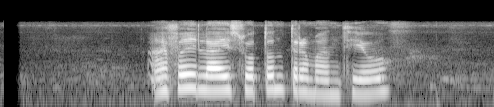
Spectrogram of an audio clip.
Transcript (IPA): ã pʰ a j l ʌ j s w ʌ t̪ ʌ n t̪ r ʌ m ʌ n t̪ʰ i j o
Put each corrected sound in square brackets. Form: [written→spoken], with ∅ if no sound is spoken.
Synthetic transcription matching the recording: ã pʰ [a→ʌ] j l [ʌ→a] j s w ʌ t̪ ʌ n t̪ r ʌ m [ʌ→a] n t̪ʰ i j o

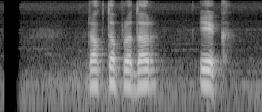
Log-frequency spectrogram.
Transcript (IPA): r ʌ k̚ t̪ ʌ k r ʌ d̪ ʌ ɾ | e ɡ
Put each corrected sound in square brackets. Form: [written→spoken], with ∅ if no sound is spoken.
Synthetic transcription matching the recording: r ʌ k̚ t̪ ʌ [k→p] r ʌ d̪ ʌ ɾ | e [ɡ→k]

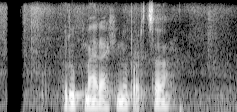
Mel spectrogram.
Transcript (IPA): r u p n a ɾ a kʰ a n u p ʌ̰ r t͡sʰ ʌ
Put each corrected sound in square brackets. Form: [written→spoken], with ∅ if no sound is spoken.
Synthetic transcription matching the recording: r u p [n→m] a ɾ a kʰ [a→i] n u p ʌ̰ r t͡sʰ ʌ

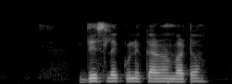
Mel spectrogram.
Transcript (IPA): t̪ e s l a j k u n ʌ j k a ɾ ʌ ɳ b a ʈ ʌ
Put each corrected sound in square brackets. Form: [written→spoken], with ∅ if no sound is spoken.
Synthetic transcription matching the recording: [t̪→d̪] e s l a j k u n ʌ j k a ɾ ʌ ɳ b a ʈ ʌ

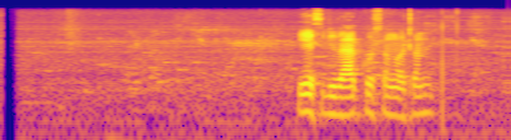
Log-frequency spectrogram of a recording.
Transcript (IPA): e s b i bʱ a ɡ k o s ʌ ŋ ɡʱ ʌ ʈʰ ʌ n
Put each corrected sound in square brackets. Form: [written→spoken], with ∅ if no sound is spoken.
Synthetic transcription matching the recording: e s b i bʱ a ɡ k o s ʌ ŋ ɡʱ ʌ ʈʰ ʌ n

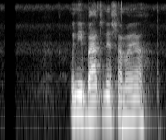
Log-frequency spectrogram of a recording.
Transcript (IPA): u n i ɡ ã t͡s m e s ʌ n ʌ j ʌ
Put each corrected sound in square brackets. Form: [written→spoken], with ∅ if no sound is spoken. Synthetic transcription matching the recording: u n i [ɡ→b] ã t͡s [m→n] e s ʌ [n→m] ʌ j ʌ

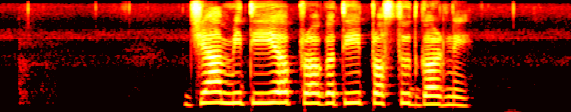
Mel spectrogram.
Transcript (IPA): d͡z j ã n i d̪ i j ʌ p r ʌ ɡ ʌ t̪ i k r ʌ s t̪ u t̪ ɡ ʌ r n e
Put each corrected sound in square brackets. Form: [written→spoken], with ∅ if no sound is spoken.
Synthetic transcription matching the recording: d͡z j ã [n→m] i [d̪→t̪] i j ʌ p r ʌ ɡ ʌ t̪ i [k→p] r ʌ s t̪ u t̪ ɡ ʌ r n e

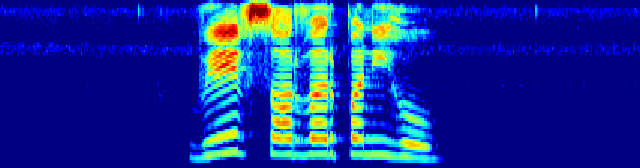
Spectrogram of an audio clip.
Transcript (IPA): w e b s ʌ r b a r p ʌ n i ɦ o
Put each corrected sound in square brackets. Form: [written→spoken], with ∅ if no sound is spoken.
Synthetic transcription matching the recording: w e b s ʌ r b [a→ʌ] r p ʌ n i ɦ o

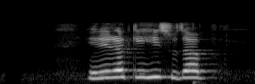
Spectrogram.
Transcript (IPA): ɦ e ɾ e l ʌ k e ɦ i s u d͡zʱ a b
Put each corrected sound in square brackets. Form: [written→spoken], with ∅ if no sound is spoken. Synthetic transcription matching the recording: ɦ e ɾ e [l→ɾ] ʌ k e ɦ i s u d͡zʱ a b

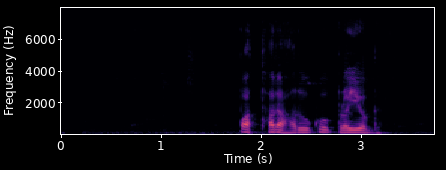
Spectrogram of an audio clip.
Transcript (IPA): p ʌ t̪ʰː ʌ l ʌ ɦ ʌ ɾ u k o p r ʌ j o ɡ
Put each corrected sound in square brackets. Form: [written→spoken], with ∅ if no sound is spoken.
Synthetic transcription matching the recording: p ʌ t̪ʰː ʌ [l→ɾ] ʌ ɦ ʌ ɾ u k o p r ʌ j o ɡ

